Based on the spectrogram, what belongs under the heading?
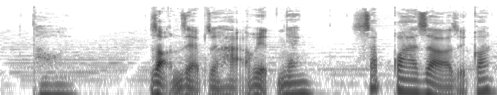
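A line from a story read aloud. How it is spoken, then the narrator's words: Muttering. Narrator (Vietnamese): Bà lẩm bẩm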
